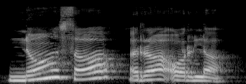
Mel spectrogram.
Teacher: न, स, र और ल, ये चार अक्षर दंत मूल से उच्चारित होने वाली ध्वनियाँ हैं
